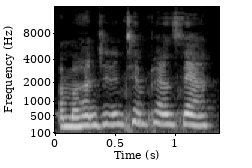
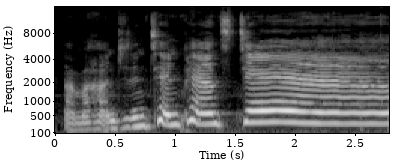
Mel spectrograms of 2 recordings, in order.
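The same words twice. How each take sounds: First: Said in the usual way. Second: Drawn-out, high, slow celebration; excited. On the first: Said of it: "repeats her announcement". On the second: Real, not acted. Vlogger to viewers, proudly announcing her weight loss, slow and high. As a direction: savor every word like a victory shout.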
